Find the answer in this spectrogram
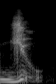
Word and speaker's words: Zhu: But of course in China that's pronounced Sarah Jew.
